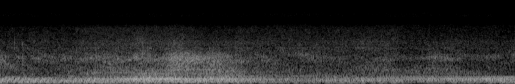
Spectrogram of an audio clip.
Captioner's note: airplane engine roaring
